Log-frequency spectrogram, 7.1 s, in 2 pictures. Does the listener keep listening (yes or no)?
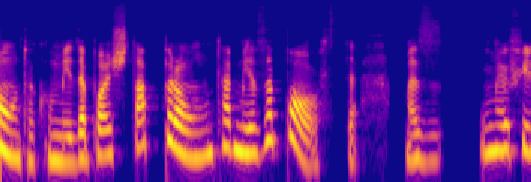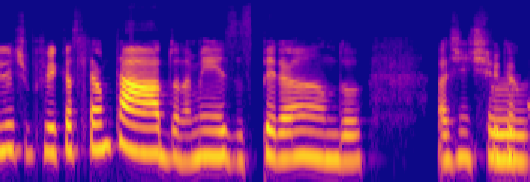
yes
